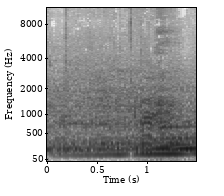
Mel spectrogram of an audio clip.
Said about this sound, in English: I wish I could take a picture of this traffic right now, you guys. It's Sunday at 2:30, and the metering lights are on, which are, you know, like stop and go lights. So only X amount of people are allowed onto the bridge at a time.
